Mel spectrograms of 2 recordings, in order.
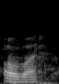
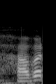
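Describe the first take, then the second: First: The word begins with a vowel sound. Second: The word begins with an h sound. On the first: The speaker calls it right. "इसको आप कहते हो क्या? ओवर" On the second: The speaker calls it wrong. "इसको आप हावर ना कह के"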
